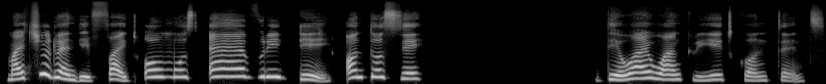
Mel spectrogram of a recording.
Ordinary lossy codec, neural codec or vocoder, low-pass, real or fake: none; autoencoder, 48 kHz, 32 numbers a frame, DAC-VAE, trained on Japanese speech; none; fake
